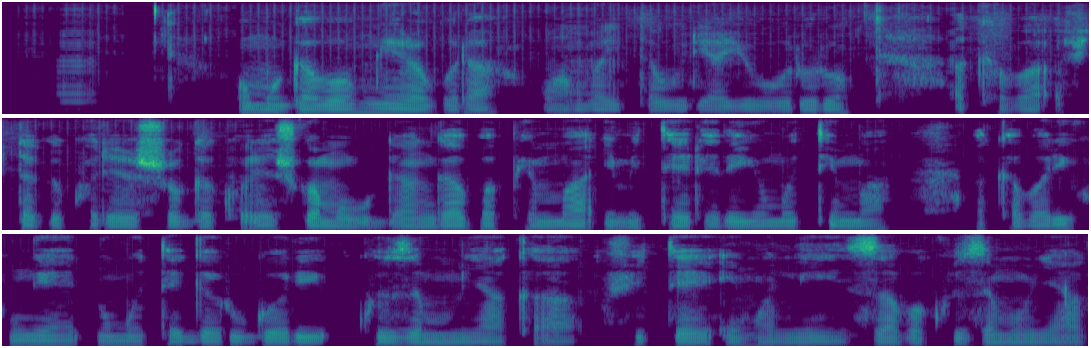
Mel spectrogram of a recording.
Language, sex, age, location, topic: Kinyarwanda, male, 18-24, Kigali, health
